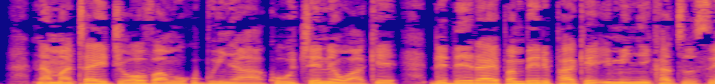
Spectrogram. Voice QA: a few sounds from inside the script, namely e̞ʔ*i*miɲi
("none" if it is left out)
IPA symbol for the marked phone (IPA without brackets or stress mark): i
